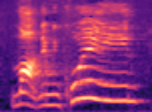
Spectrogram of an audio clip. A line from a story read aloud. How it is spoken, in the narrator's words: Mater shouted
